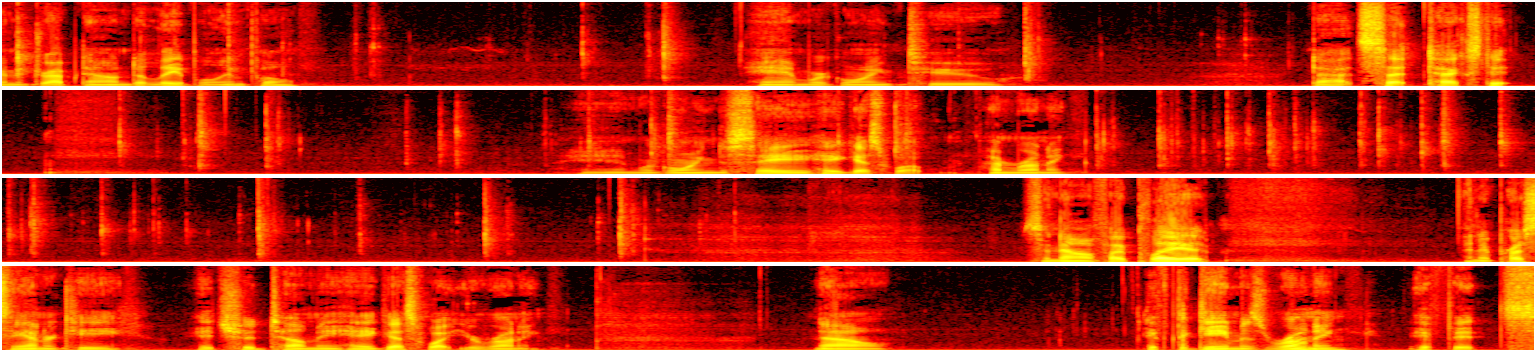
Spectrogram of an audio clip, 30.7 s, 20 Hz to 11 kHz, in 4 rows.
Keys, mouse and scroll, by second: 0.7 Up, 1.1 Down, 1.8 Tab, 3.2 shift+0, 5.1 ., 6.7-8.9 typing, 9.8 Tab, 10.9 shift+', 12.1-15.3 typing, 16.6 Return, 17.7 BackSpace, 18.4 BackSpace.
